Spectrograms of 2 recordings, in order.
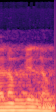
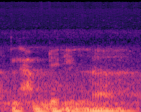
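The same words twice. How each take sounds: First: The phrase is said quickly and hurriedly. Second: The phrase is said slowly and calmly. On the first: "Coba kalau cepat" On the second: "Coba enaknya itu Bu"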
